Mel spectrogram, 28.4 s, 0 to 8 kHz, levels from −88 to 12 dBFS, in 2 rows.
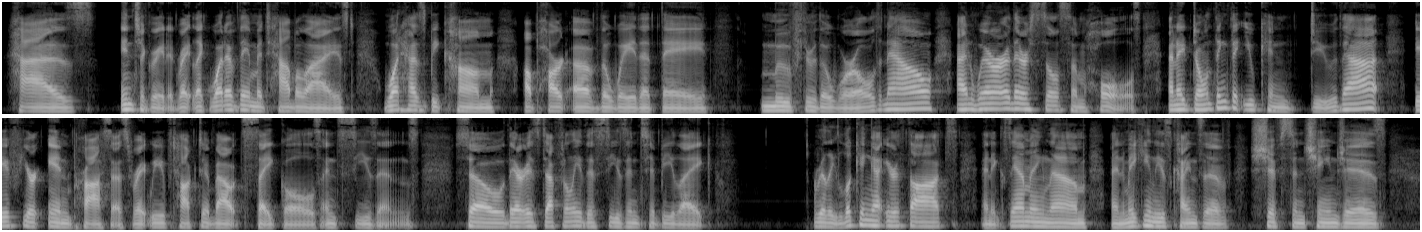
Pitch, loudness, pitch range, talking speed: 105 Hz, -20 LUFS, 95-120 Hz, 160 wpm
